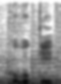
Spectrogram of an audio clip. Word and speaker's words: 吹雪: 후붓기 후쿠와 육기가 합쳐져서 발음이 후붓기가 되었습니다.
